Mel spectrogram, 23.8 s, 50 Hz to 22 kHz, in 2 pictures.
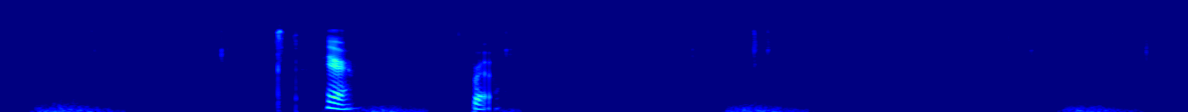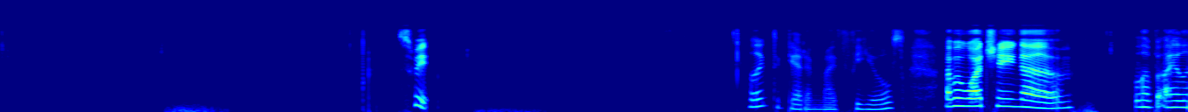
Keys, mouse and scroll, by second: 0.8 alt+click, 1.2-2.5 middle drag, 2.5 alt+click, 3.4 g, 4.9 scroll up 2, 5.5 alt+click, 6.7 ctrl+click, 7.5 g, 10.2 ctrl+z, 11.1 shift+click, 11.9 g, 13.5 g, 15.2-17.1 middle drag, 17.1 click, 18.3 click, 18.7 middle click, 19.6 click, 20.7 click, 22.4 middle click, 23.0 g.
